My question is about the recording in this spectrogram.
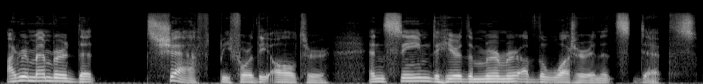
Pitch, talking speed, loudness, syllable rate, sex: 120 Hz, 160 wpm, -18 LUFS, 4.7 syllables/s, male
